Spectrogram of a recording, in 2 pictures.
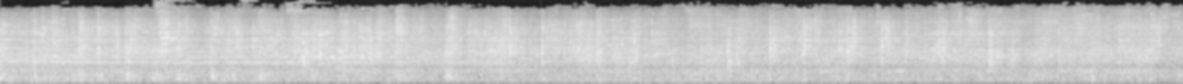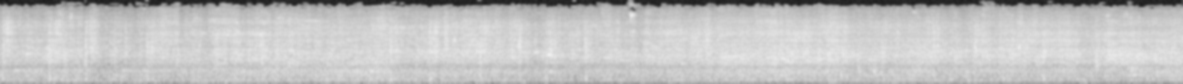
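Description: Freight train of tank cars rolling steadily past, steel wheels clicking and clattering over the rail joints.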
